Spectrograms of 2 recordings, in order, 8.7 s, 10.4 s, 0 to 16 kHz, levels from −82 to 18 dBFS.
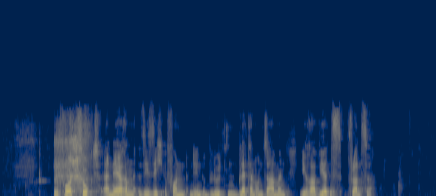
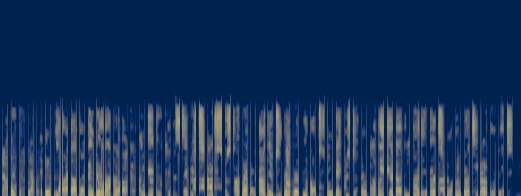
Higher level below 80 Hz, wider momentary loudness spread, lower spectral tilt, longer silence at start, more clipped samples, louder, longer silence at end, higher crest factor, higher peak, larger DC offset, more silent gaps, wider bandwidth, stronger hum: second, -56 dBFS vs -50 dBFS; first, 12 LU vs 9 LU; first, -6 dB/octave vs -2.5 dB/octave; first, 0.8 s vs 0.05 s; neither; second, -21 LUFS vs -17 LUFS; first, 1.3 s vs 0.15 s; about the same, 20 dB vs 16 dB; about the same, -2 dBFS vs 0 dBFS; neither; second, none vs 0.50-0.55 s, 2.74-2.78 s, 4.45-4.49 s; about the same, 7.6 kHz vs 8 kHz; neither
